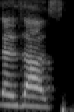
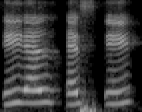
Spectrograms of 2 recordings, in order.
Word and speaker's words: Alsace: Spelling is different, beta, but the pronunciation is Alsace. It's Alsace, and this is Lorraine, Lorraine.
